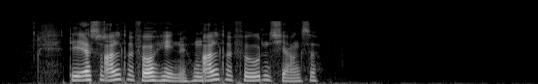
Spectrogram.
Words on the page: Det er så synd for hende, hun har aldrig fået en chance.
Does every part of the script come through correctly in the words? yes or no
no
